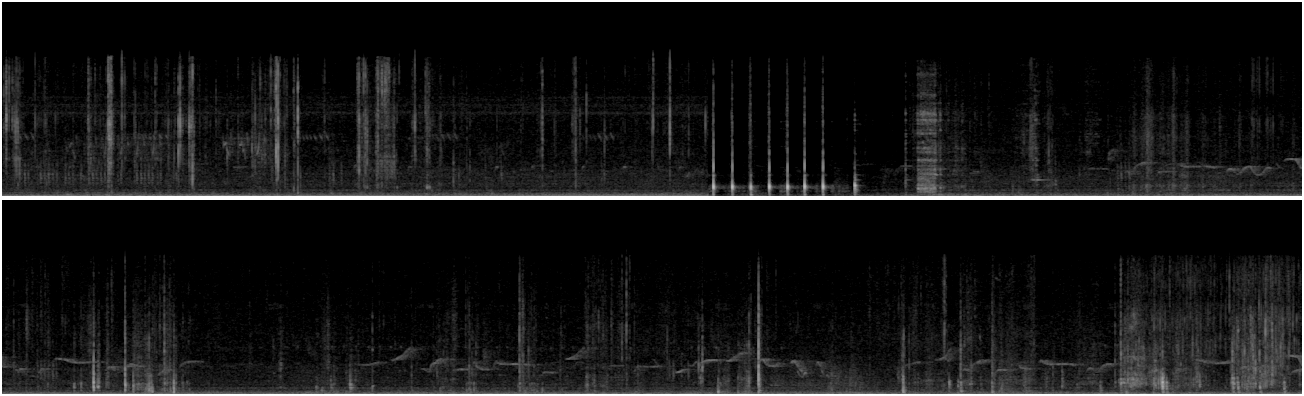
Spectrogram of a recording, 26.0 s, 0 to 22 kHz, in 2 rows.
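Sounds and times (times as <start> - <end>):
small birds chirping: 0.0 - 26.0
cleaver chopping on wooden board: 7.1 - 8.6.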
